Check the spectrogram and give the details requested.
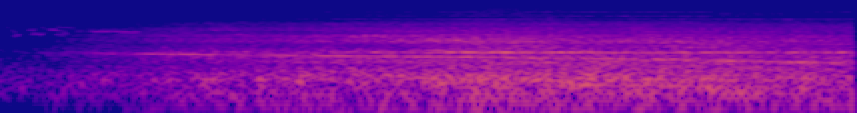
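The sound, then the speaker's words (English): A tram pulls away and gathers speed, a steady rumbling roar swelling gradually with a faint rising whine on top, continuous with no voices. “But as the tram started up, the thought of him wrapped itself around me all over again.”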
